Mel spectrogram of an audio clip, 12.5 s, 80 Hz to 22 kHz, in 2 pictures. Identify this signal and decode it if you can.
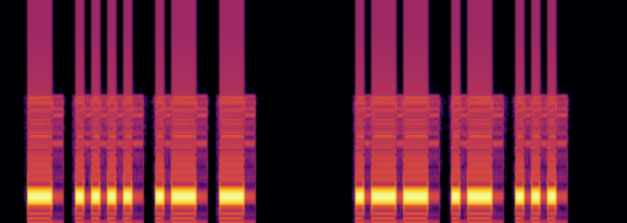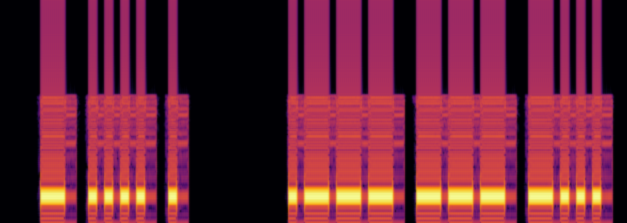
Morse code, heard as a keyed tone, about 15 wpm, 550 Hz. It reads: THAT WAS THE JOB
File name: n6tt p1 15C13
